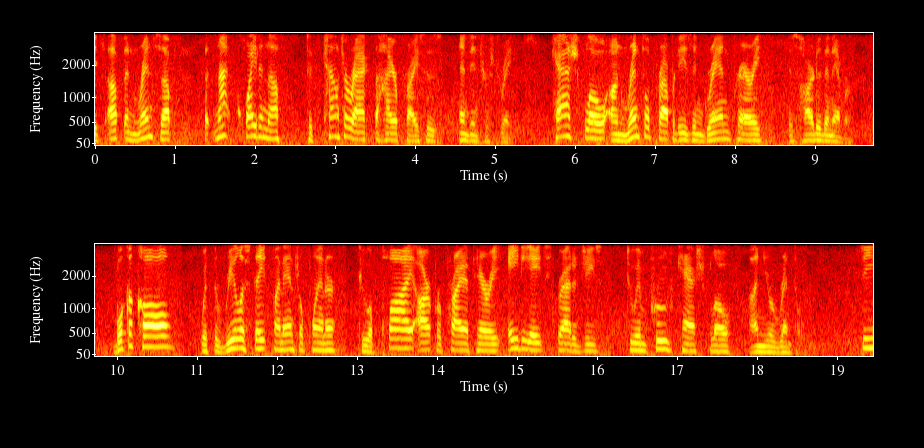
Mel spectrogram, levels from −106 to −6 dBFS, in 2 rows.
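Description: Comfort noise in place of the background occurs at 2.46–2.64, 4.34–4.56, 8.48–8.68, 9.48–9.96 (after "is harder than ever"), 10.8–11.06, 12.86–13.02 (before "to apply our proprietary"), 15.44–16.38 and 18.62–19.3 s (after "cash flow on your"). The real room noise drops out and is replaced by a flat, featureless hiss about 2 to 5 dB quieter. The likely cause is discontinuous transmission on the call link, where the receiver generates filler noise during pauses.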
